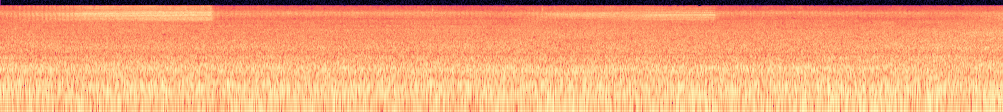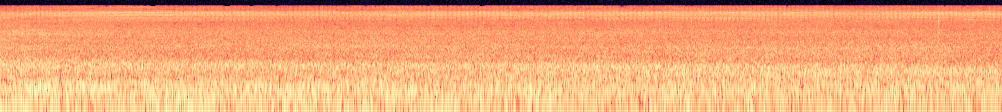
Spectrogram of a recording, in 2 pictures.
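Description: River water rushing over shallow rocky rapids: a steady, even wash of water noise with no breaks.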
